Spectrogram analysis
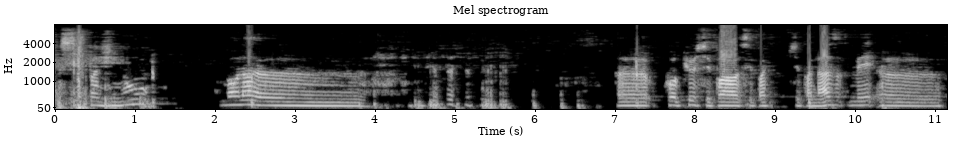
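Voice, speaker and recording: A man's voice: medium pitch, lo-fi sound, slight background noise. A man casually talking through a game tutorial, hesitant and full of fillers and restarts. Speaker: channel host explaining a game.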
